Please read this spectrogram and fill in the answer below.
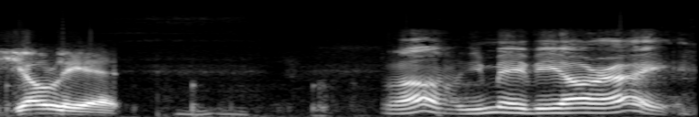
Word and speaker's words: Joliet: don't really like it he's been mispronouncing is a misdemeanor and Joliet it's not it ain't actually it is Joliet well you may be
